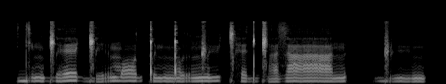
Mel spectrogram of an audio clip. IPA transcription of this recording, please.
dʲ e n ɡ͡ǁ ɛː ɡ͡ǁ e r m ɔː d ǃ y m ŋ͡ǃ o r ŋ͡ǁ y ǀʰ ɛ d ɡ͡ǁ a z aː n | ɡ͡ǁ y ŋ

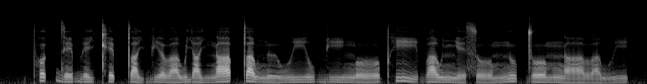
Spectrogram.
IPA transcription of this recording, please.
pʰ o˧˥ t̚ d e˩˧ b e˧˩ j kʰ e˧˥ p̚ t̪ a˧˩ j b i˧˩ ə̯ ʋ a˩˧ w j a˩ j ŋ aː˧˥ p̚ t̪ a˥˨ w n ɯː˩˧ w ʋ iː˧ w b iː˧ ŋ oː˩˧ pʰ iː˥˨ b a˧ w ɲ e˩˧ s oː˩˧ m n uː˥˨ p̚ d oː˧ m ŋ aː˩ ʋ a˩ w ʋ i˧

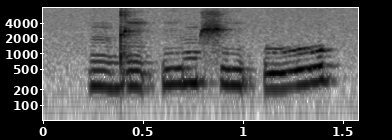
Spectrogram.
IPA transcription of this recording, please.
n d i˨ ʔ i̤˧ m ʃ i̤˧ ʔ ṳ˨˦

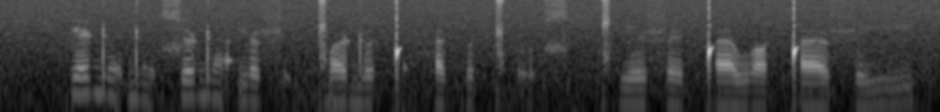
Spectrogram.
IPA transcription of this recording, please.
k e ɖʱ ə̰ ɖʱ ə̰ ɕ ʊ ɖʱ a̰ j ə ʂ ḭ ɡ͡ǁ ɔ ɖ ʊ ǃ ə̰ h ɐ k ʊ ǁʰ o̰ ɕ ə̰ ǁʰ i ʂ ɘ ǃ ɐ w ɔ ǃ ɐ ʂ i

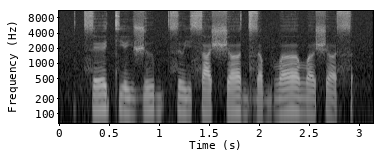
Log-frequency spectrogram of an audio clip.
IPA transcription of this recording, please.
t͡s e tʲ e j ʒ ɨ b t͡s ɨ j s a ʃ ɐ d͡z ɐ b β ɐ β ɐ ʃ ɐ s

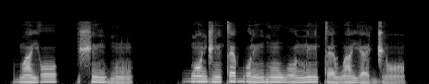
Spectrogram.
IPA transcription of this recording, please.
b ã˧ j o˦ | ʃ ĩ˧ ɡ͡b ũ˨ | ɡ͡b ɔ̃˦ d͡ʒ ĩ˧ t ɛ˦ b o˦˨ ɾ ĩ˧ ɡ ũ˧ w o˧ n ĩ˦ t ɛ˧ w ã˦ j ɛ˧ d͡ʒ ɔ̃˨

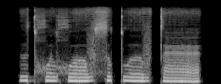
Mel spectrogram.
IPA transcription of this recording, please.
ɨ d χʷ ʌ l χʷ ʌː v s ə tʷ əː v t̪ æː

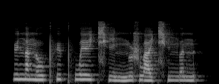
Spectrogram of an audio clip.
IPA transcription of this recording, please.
y˥˧ n a˥˧ n o˥˩ ʊ̯ pʰ y˥ pʰ w e˥ ɪ̯ t͡ɕʰ i˨˩ n n̪ u˥ ʂ w a˥ ɪ̯ t͡ɕʰ i˥ ŋ ə˥ n

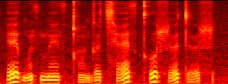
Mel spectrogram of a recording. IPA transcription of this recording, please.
ɛ˧˥˧ ɡʷ œ̃˨˥ θ m ɛ̃ː˧ θ qʰ œ̃˩ ɡ œ˧ t͡sʰ æː˨˥ θ kʰ o˧˥˧ ɬ œ˨˥ t œ˨˥ ɬ

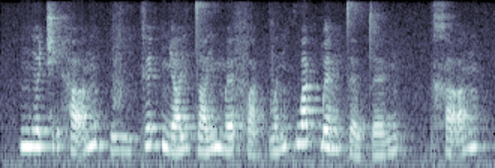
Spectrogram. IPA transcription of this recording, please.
ŋ i˧ ə̯ t͡ɕ ḭ˧˥ h a̰˧˥ ŋ | v i̤˨˩ k e˦˥ t̚ ɲ aː˨˦ j t̪ a˨˦ j m ɛ˨˦ f a˨˩ k̚ v ə˨˦ n k w a˦˥ k̚ ɓ ɛ˧ ŋ t̪ ɛ˧˩ w t̪ ɛ˨˦ ŋ | x a̰˧˥ ŋ

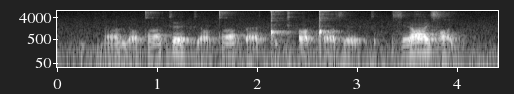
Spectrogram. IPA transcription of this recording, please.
ɨ˩ k j ɑ̃˩˧ l i˩ tˤ ɛ̃˧˥ k ɜ˥˨ k ɜ˩ tˤ ã˧˥ f a˩˧ ǃ ɪ˥˨ ɡ h ɑ˧˥ ǃ ɑ˩˧ z ɜ˩ k | z ɜ˧˥ ʕ ɪ˥˨ z ʕ i˩ f

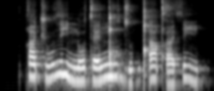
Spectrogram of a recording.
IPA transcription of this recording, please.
q ɛ˧ t͡ʃ u˩˥ ð i˥˩ n o˩˥ t ɛ˩˥ ŋ͡ǃ u˥ d͡z u˩ ǃʼ a˥ qʼ e˩ θ i˥˩

